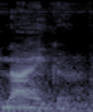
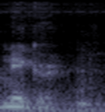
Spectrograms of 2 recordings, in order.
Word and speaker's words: Niger: Or Pescennius Nigger, actually, to be correct, because it's pronounced nigger, not Niger.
